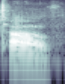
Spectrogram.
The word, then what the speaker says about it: tav: It's pronounced tav, and it's a sign of exemptment for judgment.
